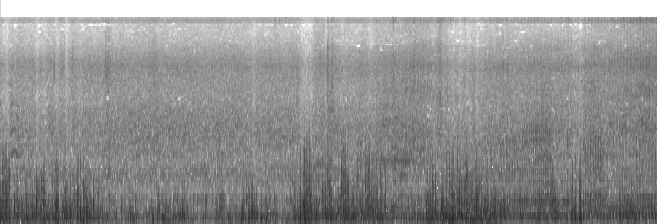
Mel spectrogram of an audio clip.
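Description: A small motor scooter's engine running as it rides past close by, over a low, uneven rumble.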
